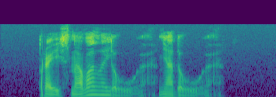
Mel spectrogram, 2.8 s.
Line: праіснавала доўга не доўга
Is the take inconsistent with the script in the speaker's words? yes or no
no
